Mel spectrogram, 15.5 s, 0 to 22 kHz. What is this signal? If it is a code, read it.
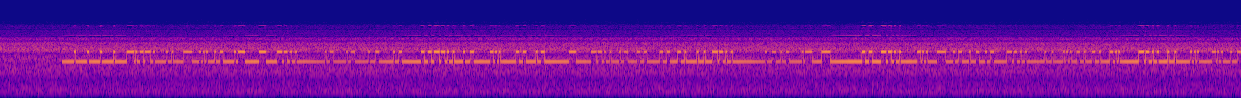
RTTY (45.45 baud, 850 Hz shift), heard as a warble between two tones, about 2100 Hz centre, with radio static and fading. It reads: 56239 22728 74829 28801 72358 45272 16004 …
